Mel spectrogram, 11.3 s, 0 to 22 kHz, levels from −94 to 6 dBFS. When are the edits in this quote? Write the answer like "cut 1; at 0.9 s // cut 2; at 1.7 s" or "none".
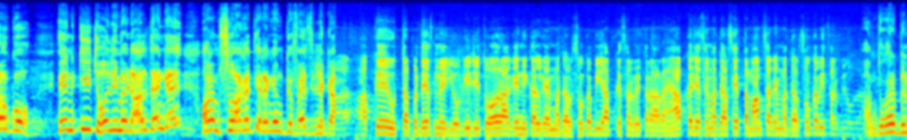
cut 1; at 4.2 s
